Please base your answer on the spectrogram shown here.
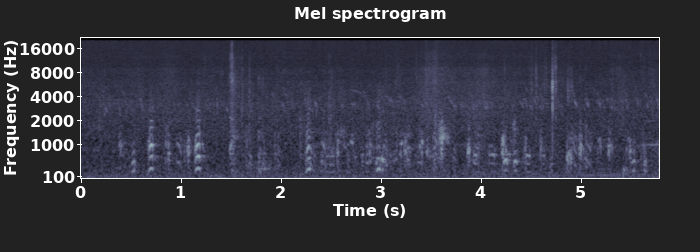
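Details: Several chickens clucking in loose, overlapping bursts, short clipped notes spread through the clip against a hissy background.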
